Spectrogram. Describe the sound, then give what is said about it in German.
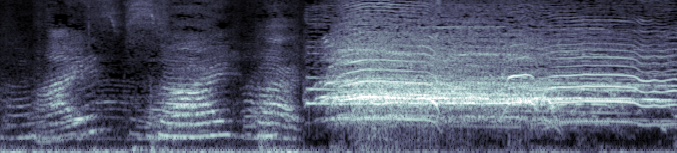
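A crowd of children screams as loud as they can during a loudness demonstration, a sudden sustained roar of shrill shrieks and whoops after an adult speaks briefly. “So, und wenn ihr jetzt ganz laut seid, dürfen die das mal einmal laut sein? So laut ihr könnt schreien, was immer.”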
